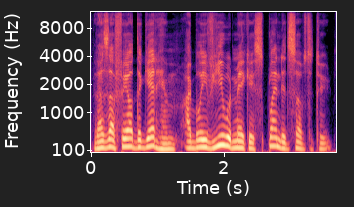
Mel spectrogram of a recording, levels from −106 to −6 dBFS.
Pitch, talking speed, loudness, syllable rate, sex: 160 Hz, 245 wpm, -16 LUFS, 6.4 syllables/s, male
